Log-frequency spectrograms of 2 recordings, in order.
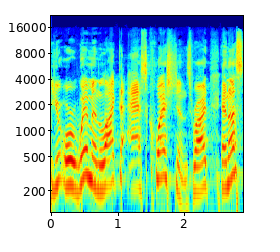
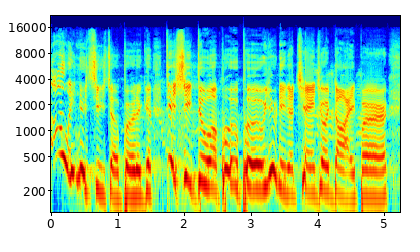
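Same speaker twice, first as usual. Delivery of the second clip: put-on weird, swooping, sing-song baby talk; 3 semitones lower, 3 dB louder than usual. Speaker imitating how people talk to their dog, in a weird baby-talk voice. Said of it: "use that weird voice".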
